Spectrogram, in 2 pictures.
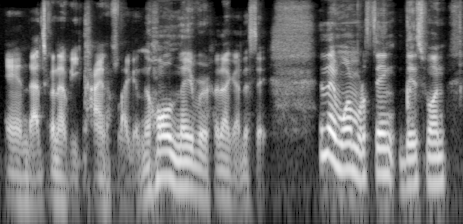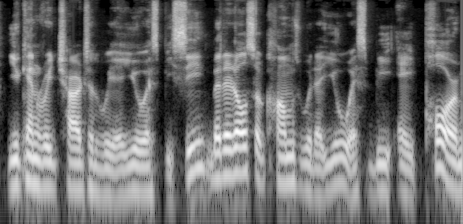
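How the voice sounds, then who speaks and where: A man's voice: low voice, darkish tone. A man giving a casual, enthusiastic product review, showing and explaining things informally to the viewer.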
